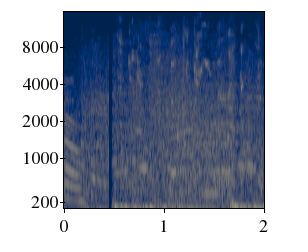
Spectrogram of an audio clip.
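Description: Basketball being dribbled on a hardwood court: repeated low thuds that begin after an abrupt cut about half a second in.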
